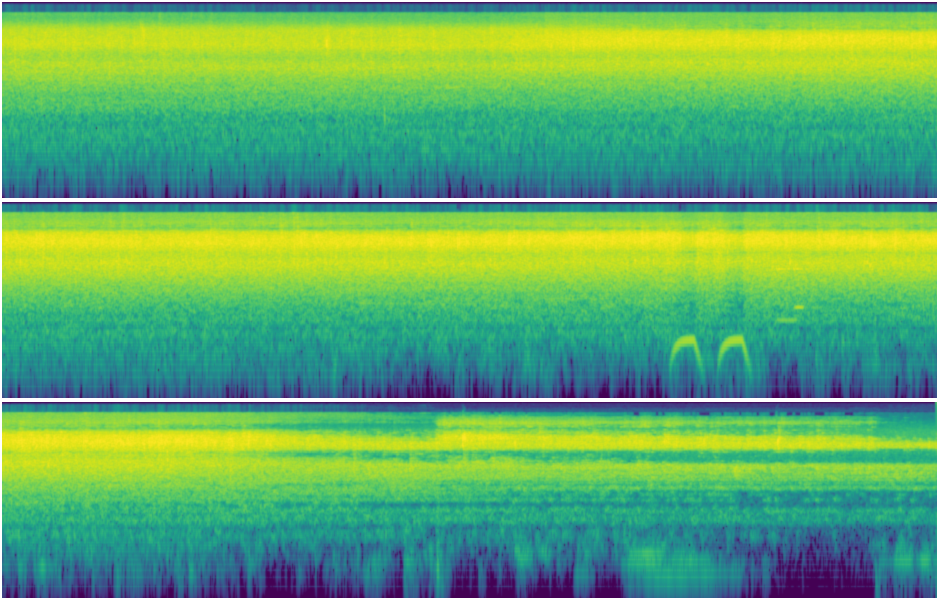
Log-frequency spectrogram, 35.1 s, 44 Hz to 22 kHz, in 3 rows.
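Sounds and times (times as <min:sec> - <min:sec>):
rain falling: 0:00.0 - 0:35.0.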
